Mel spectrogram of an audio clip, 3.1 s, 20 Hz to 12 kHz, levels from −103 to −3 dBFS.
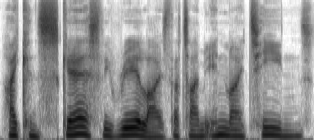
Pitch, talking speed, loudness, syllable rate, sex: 145 Hz, 170 wpm, -16 LUFS, 4.4 syllables/s, male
